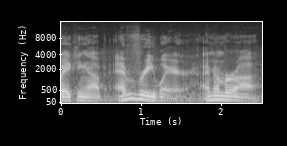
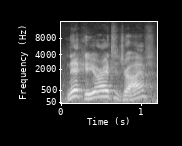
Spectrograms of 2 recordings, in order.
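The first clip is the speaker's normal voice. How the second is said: higher-pitched jokey question; teasing, pitched-up fake check-in; joking mock concern; 9 semitones higher, 3 dB louder than usual. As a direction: imitate a friend asking as a joke. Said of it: "Like, as a joke".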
